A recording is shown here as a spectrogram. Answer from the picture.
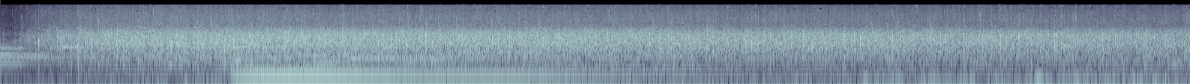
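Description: Loud, sustained applause from a large audience at an amateur film festival as a special award is received, a dense steady roar of clapping that fills the whole clip without letting up, with a low rumble underneath.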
